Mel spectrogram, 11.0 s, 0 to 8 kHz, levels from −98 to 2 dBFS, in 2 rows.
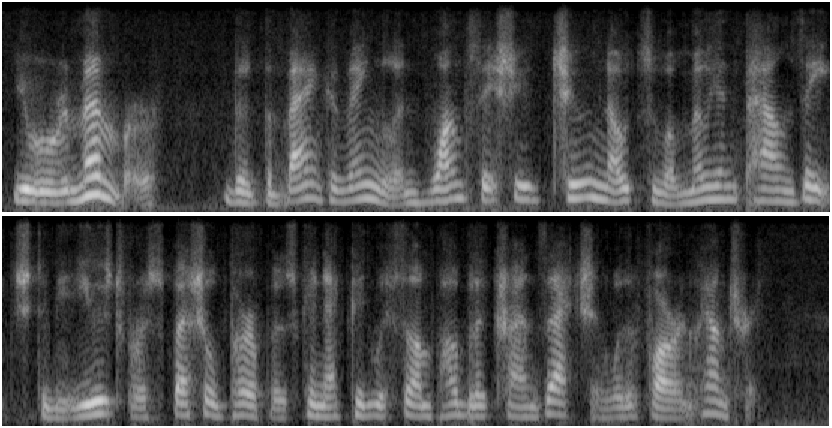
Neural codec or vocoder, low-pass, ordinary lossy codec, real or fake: codec, 16 kHz in and 24 kHz out, 0.9 kbps, LongCat-Audio-Codec, fine tuned four codebook decoder; 7.2 kHz; Opus, 16 kbps; fake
